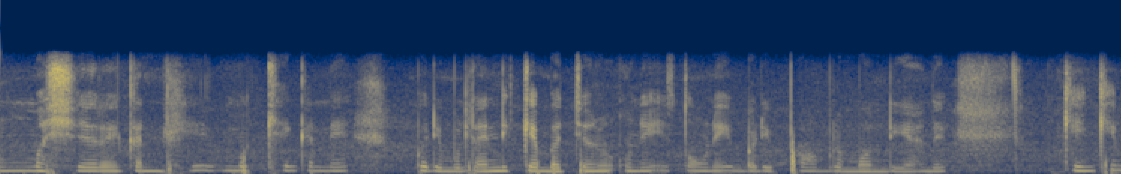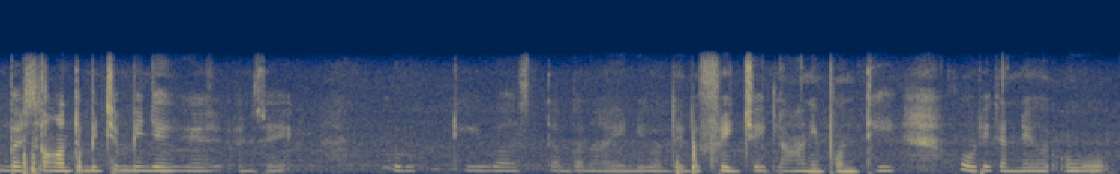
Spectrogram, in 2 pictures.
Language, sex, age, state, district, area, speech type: Dogri, female, 18-30, Jammu and Kashmir, Jammu, urban, spontaneous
